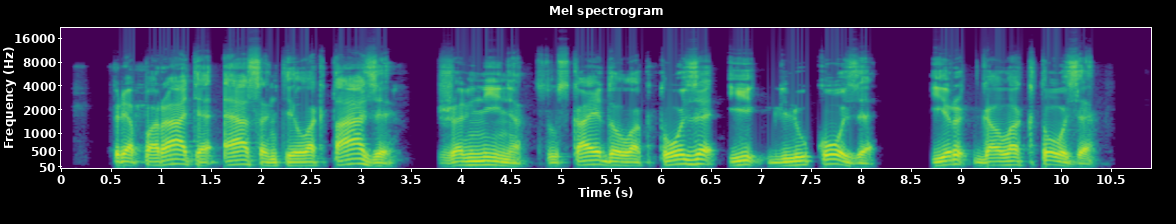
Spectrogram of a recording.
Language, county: Lithuanian, Panevėžys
